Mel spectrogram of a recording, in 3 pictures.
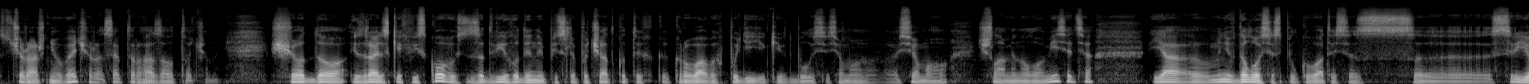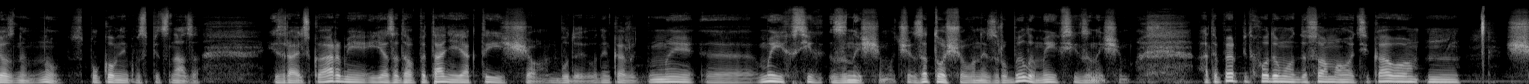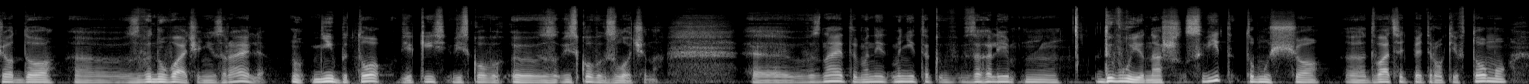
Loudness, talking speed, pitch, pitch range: -23 LUFS, 120 wpm, 105 Hz, 95-115 Hz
